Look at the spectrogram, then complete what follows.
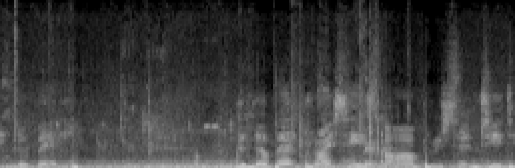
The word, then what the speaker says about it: Nobel: In Swedish, the name is pronounced Nobel, with stress on the second syllable. So we don't say Nobel, we say Nobel.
